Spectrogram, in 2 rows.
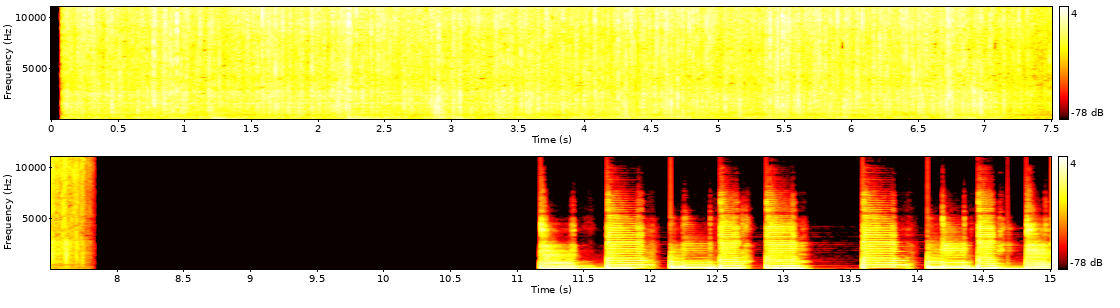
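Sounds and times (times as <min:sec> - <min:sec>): cutlets sizzling in oil: 0:00.1 - 0:07.8.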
